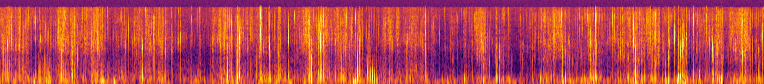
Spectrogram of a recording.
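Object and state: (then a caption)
Cling film crinkled on foam mic windshields. Crumpled clear plastic cling film wrapped over foam mic windshields is scratched and squeezed with long nails. This produces a continuous stream of soft, close crinkles and scratches that sit mostly in the low range, with sharp clicking peaks throughout.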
